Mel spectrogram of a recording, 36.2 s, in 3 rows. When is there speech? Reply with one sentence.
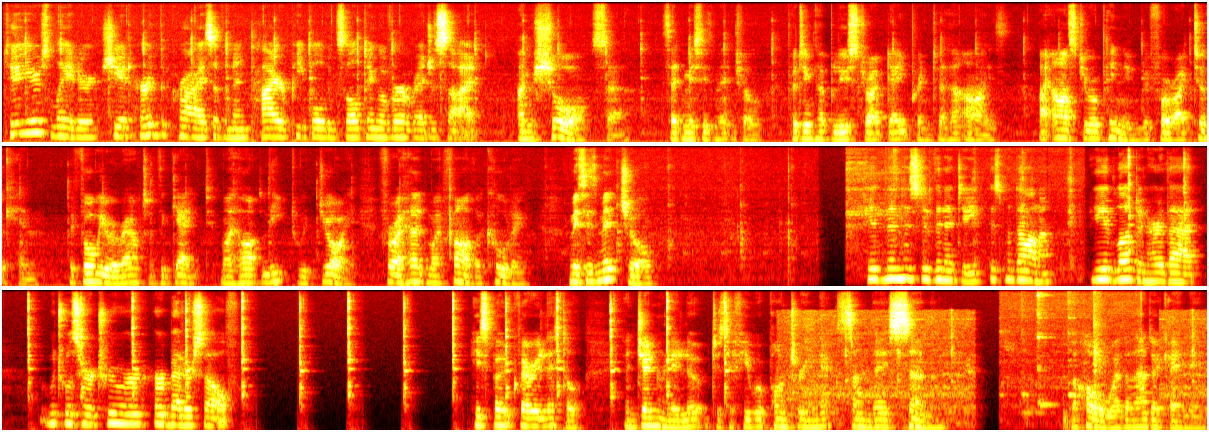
The speech can be heard from 0.0 to 18.6 s, from 20.6 to 26.5 s, from 28.8 to 33.5 s and from 34.7 to 36.1 s.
